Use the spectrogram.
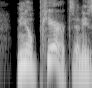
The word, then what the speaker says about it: Peart: That is how you say it, right? It isn't Pert. Peart.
